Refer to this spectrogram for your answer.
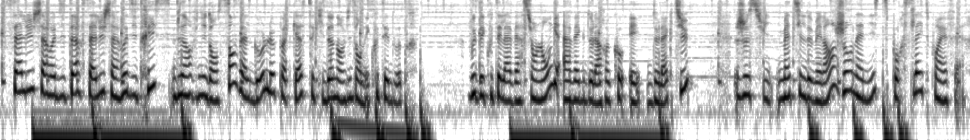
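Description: A woman's voice: a little high, moderate pace, darkish tone, soft background music. A woman journalist hosting a podcast, reading scripted narration.

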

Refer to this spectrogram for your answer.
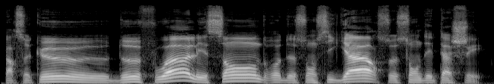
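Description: Man voicing a grave, reluctant country doctor in an audiobook; low, slow, smooth, earnest. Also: animated, a bit bright, no room sound, clean studio sound. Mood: factual. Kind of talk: audiobook character reading.

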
